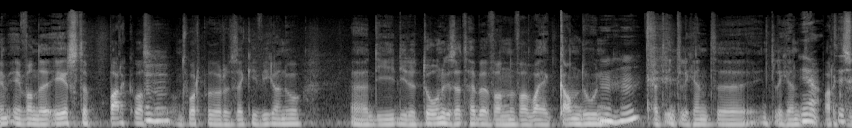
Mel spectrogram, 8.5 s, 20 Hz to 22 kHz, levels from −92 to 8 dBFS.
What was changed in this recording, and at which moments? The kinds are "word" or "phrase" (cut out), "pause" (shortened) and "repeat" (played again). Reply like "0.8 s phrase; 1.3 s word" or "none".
none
